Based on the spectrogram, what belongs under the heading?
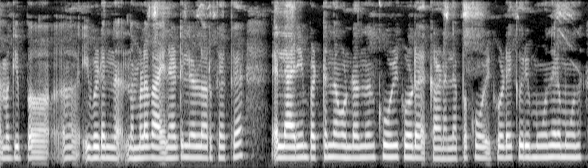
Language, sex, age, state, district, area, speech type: Malayalam, female, 30-45, Kerala, Wayanad, rural, spontaneous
